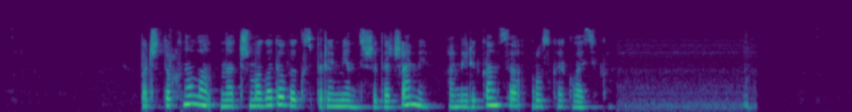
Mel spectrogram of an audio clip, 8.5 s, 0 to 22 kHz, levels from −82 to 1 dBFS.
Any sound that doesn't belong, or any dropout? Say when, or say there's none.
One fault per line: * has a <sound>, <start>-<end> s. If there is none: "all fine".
* has a whoosh, 7.4-7.6 s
